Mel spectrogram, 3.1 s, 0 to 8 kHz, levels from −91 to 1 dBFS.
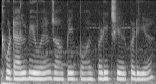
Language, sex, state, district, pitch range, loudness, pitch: Hindi, female, Haryana, Charkhi Dadri, 200-210 Hz, -14 LUFS, 205 Hz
